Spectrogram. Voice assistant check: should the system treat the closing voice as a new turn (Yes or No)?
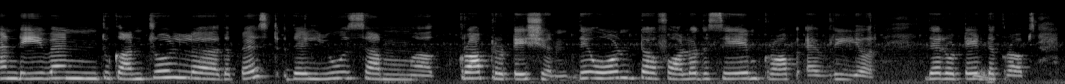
No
